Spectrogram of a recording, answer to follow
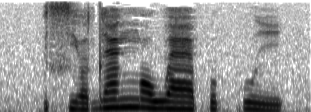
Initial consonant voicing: voiceless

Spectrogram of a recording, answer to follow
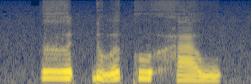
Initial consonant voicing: voiced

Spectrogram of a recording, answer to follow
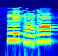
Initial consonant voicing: voiced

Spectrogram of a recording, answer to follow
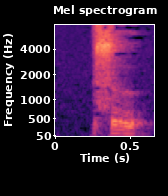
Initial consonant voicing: voiceless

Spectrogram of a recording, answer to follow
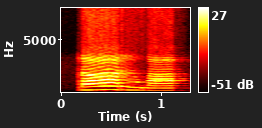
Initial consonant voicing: voiced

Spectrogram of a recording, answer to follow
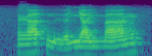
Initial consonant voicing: voiced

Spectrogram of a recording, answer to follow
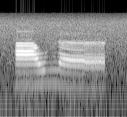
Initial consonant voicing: voiced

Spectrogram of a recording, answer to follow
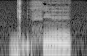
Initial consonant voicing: voiced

